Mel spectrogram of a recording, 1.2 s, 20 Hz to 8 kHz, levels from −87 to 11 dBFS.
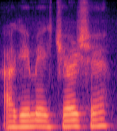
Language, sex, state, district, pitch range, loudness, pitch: Hindi, male, Tripura, Dhalai, 135-145 Hz, -13 LUFS, 135 Hz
